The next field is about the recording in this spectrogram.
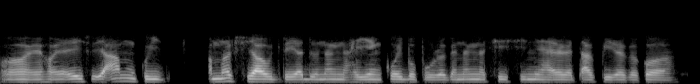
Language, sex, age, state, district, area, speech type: Manipuri, male, 18-30, Manipur, Chandel, rural, conversation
